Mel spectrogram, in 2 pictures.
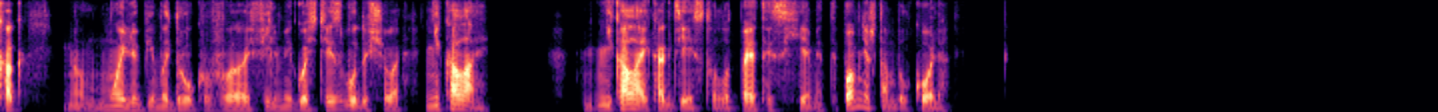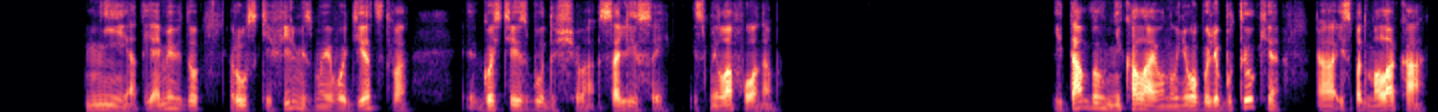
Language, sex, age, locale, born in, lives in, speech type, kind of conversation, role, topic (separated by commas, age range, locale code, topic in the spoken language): Russian, male, 45-49, ru-RU, Ukraine, United States, conversation, unstructured, none, Почему изучение космоса интересно и важно?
